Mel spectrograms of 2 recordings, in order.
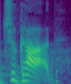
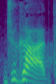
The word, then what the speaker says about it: jugaad: There is a word called jugad. It's a Hindi word. Jugad. Can you say it with me? Jugad. J-U-G-A-A-D. If you translate it phonetically in English, jugad.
